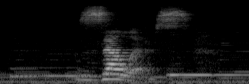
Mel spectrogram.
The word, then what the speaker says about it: Zealous: Zealous. Think of the word jealous, but you've had a little bit too much wine.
